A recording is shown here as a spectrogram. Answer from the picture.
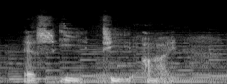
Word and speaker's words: SETI: S E TI pronounced SETI.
